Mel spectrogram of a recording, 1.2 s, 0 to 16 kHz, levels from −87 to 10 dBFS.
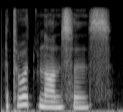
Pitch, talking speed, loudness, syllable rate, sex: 200 Hz, 145 wpm, -18 LUFS, 4.5 syllables/s, female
